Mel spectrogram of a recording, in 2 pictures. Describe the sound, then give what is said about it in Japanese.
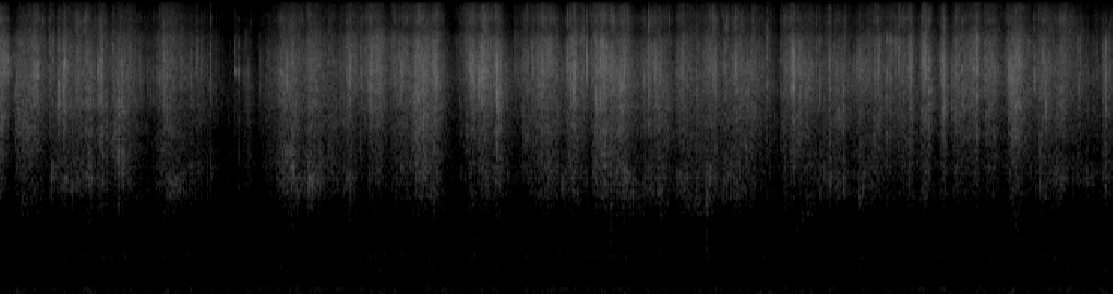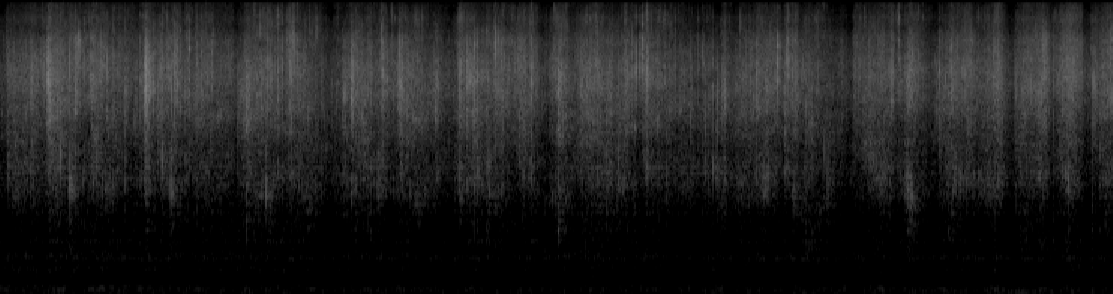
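Continuous wet, crackling scrubbing of fingers working through foamy, lathered hair, a dense bright fizz with soft squelches that rises and falls in uneven rhythm, with no talking. “毛が指に絡まってきてわしゃわしゃ言ってる。泡をつけるともっとそれを実感できるような音が。”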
